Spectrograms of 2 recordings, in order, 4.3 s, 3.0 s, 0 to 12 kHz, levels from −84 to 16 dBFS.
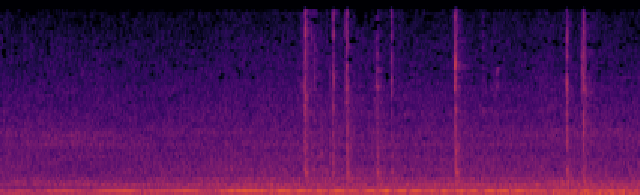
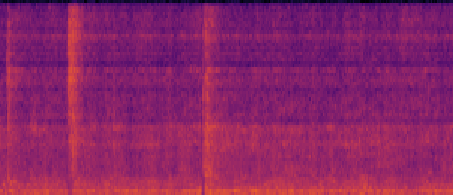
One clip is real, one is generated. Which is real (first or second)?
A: first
